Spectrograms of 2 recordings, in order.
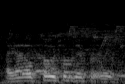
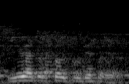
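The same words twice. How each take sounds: First: "approach" leaned on, the rest quick; stress on approach. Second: "You" hit hardest, pointing at the viewer; stress on you. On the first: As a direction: push the word "approach" in "I gotta approach them differently". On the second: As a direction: open strong on "You", then run through quickly. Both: Shown as a demonstration.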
